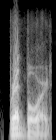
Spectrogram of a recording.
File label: "breadboard", American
